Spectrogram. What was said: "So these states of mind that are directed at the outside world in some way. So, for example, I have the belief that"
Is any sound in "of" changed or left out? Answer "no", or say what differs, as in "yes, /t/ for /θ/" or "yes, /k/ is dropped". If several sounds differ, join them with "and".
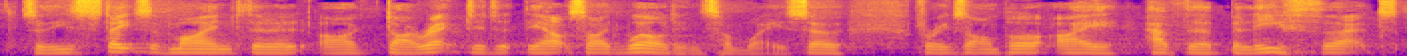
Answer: no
